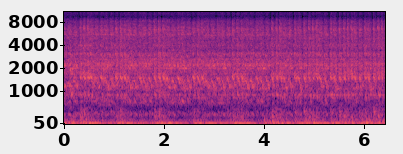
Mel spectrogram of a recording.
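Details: Ford 6.0 Powerstroke diesel whose glow plugs appear not to work; possibly weak injectors. Starting fluid sprayed on the filter gets it to crank and catch roughly into an uneven, clattery run, then it sounds better.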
